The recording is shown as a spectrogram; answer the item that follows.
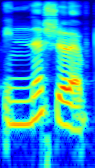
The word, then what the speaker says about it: initiative: 然后呢，后边还有一个这个 initiative，注意这个词的发音哈，它的重音是这个 initiative 中间的这个 n 上面。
